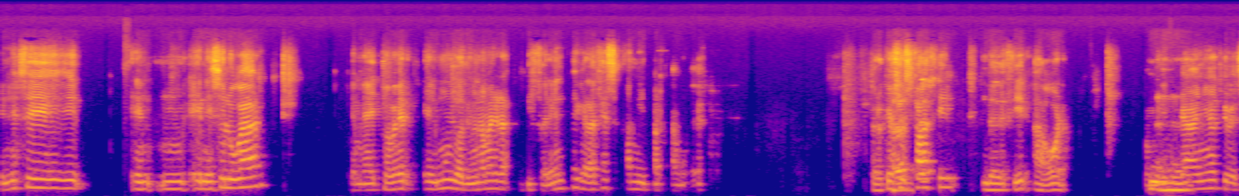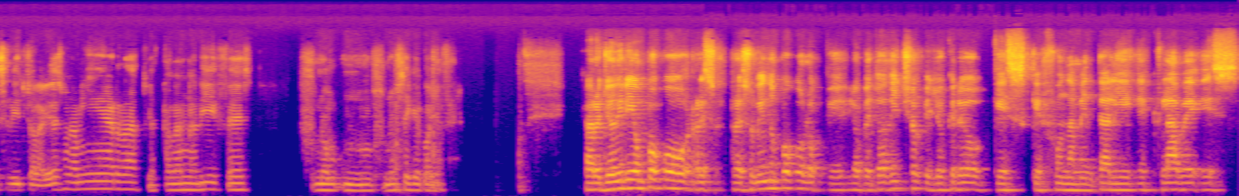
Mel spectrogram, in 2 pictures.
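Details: Adult man who has stuttered since childhood and struggled to hide it, now a storyteller; stuttering.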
